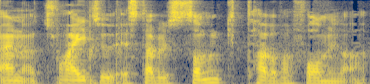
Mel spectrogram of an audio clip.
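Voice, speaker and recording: A man with a Finnish accent, fairly low in pitch, with ordinary pitch variation, a moderate pace and audible room echo. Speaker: gaming youtuber. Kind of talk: casual gameplay commentary. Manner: halting, stammering.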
